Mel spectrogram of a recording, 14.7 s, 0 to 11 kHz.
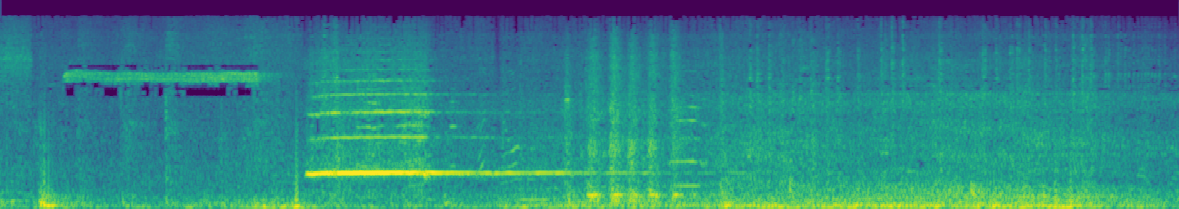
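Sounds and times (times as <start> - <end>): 
rolling rumble of train wagons pulling away: 0.0 - 14.7
station duty officer's shrill high whistle: 0.8 - 7.2
train's loud drawn-out whistle: 0.8 - 8.9.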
